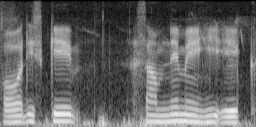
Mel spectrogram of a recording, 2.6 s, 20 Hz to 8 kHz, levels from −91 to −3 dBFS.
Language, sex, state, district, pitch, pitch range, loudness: Hindi, male, Himachal Pradesh, Shimla, 150 Hz, 135-160 Hz, -15 LUFS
